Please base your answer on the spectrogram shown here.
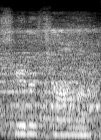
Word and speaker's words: Frida Kahlo: Frida Kahlo.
